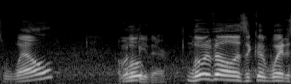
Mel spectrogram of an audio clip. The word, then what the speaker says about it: Louisville: that's not it sight of the grand Pricks loville there you go been a minute been a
